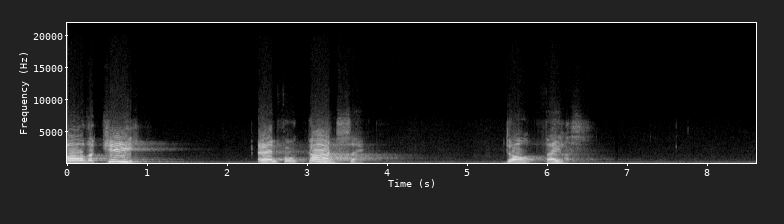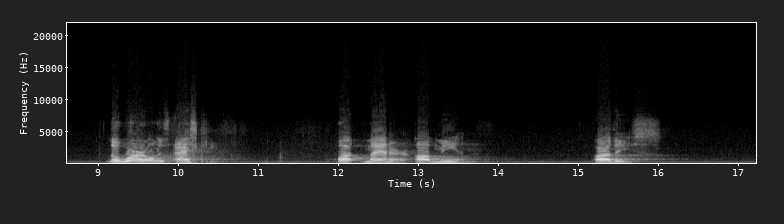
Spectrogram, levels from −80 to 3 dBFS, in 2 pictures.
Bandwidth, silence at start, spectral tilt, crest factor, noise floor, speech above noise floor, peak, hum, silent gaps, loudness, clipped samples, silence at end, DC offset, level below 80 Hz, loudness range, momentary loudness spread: 11 kHz; 0 s; -5 dB/octave; 18 dB; -53 dBFS; 35 dB; -2 dBFS; none; none; -18 LUFS; under 0.1%; 1.35 s; under 0.1%; -50 dBFS; 6 LU; 20 LU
